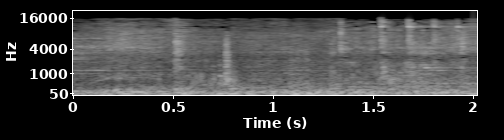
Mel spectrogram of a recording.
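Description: Sound design from an animated channel intro: a loud, heavy low rumble with several sharp hits, mechanical and vehicle-like.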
